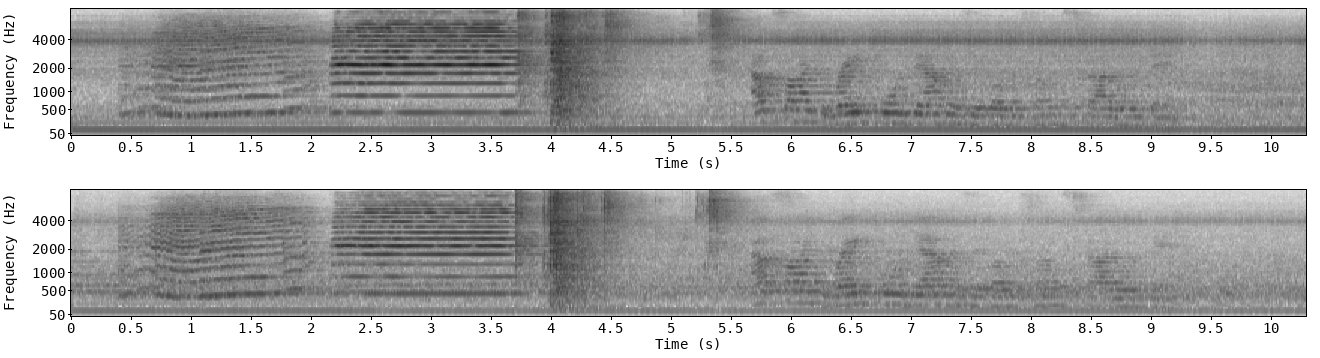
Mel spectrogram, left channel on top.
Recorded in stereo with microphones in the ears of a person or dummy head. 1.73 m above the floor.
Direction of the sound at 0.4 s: 25° right (ahead or behind).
